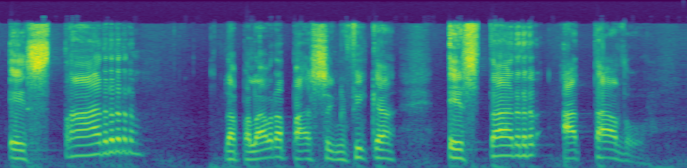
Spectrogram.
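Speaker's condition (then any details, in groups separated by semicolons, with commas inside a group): No condition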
